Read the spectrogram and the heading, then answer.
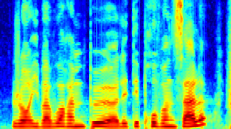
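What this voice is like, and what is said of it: Put-on southern French accent. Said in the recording (French): “Il faut que j'arrête de prendre cet accent du Sud, c'est ridicule”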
